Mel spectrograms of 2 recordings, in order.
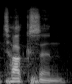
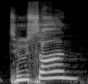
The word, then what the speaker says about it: Tucson: love it it's a hyundai tuxen you mean tucson she goes tucson is that how you say it i'm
